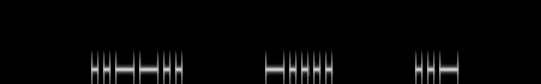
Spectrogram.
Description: Morse code, heard as a keyed tone, about 20 wpm, spaced as for 8 wpm, 700 Hz. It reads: ?6U
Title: 191 Lesson 31e - Letter v - Three Characters 20wpm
